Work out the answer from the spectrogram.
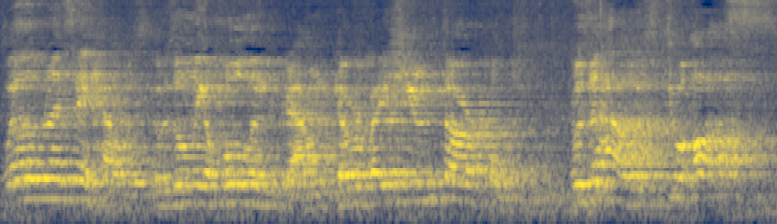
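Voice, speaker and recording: A man on stage playing an old man who tops every hardship story with deadpan exaggeration. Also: sits high, brisk. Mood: boasting. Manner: deadpan one-upmanship. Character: boastful old man topping hardship stories. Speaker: amateur stage actor. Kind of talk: stage comedy sketch. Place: hall stage. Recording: echoey hall from far off, with noise.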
